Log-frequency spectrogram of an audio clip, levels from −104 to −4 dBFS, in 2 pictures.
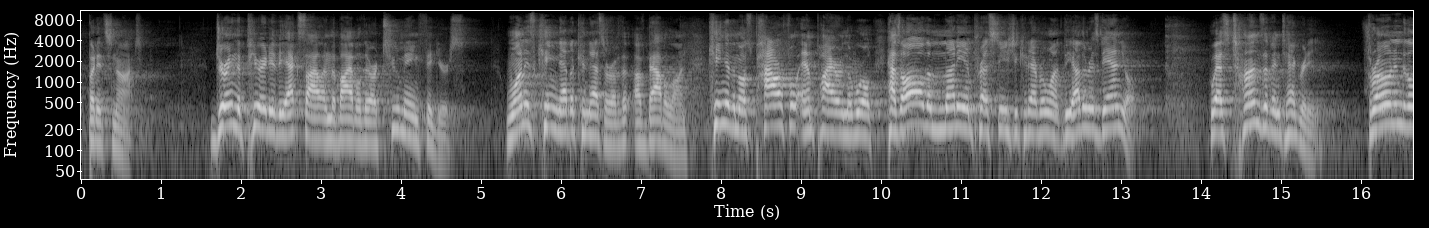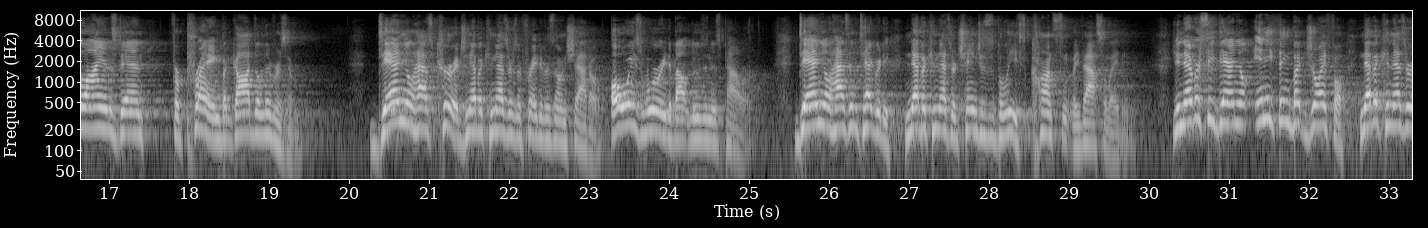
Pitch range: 165-225 Hz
